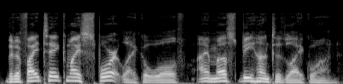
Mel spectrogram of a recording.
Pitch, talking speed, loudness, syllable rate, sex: 120 Hz, 260 wpm, -16 LUFS, 5.3 syllables/s, male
